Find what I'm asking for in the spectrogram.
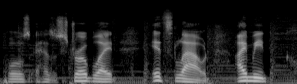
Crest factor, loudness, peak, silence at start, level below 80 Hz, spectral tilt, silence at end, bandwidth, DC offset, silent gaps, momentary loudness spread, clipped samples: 20 dB; -25 LUFS; -6 dBFS; 0.05 s; -52 dBFS; -5 dB/octave; 0 s; 13 kHz; under 0.1%; none; 10 LU; under 0.1%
